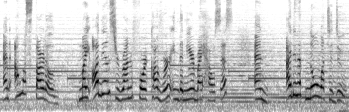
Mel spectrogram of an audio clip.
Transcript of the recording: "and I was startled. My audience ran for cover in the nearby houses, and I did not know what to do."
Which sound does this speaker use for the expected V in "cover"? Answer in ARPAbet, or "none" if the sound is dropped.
V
